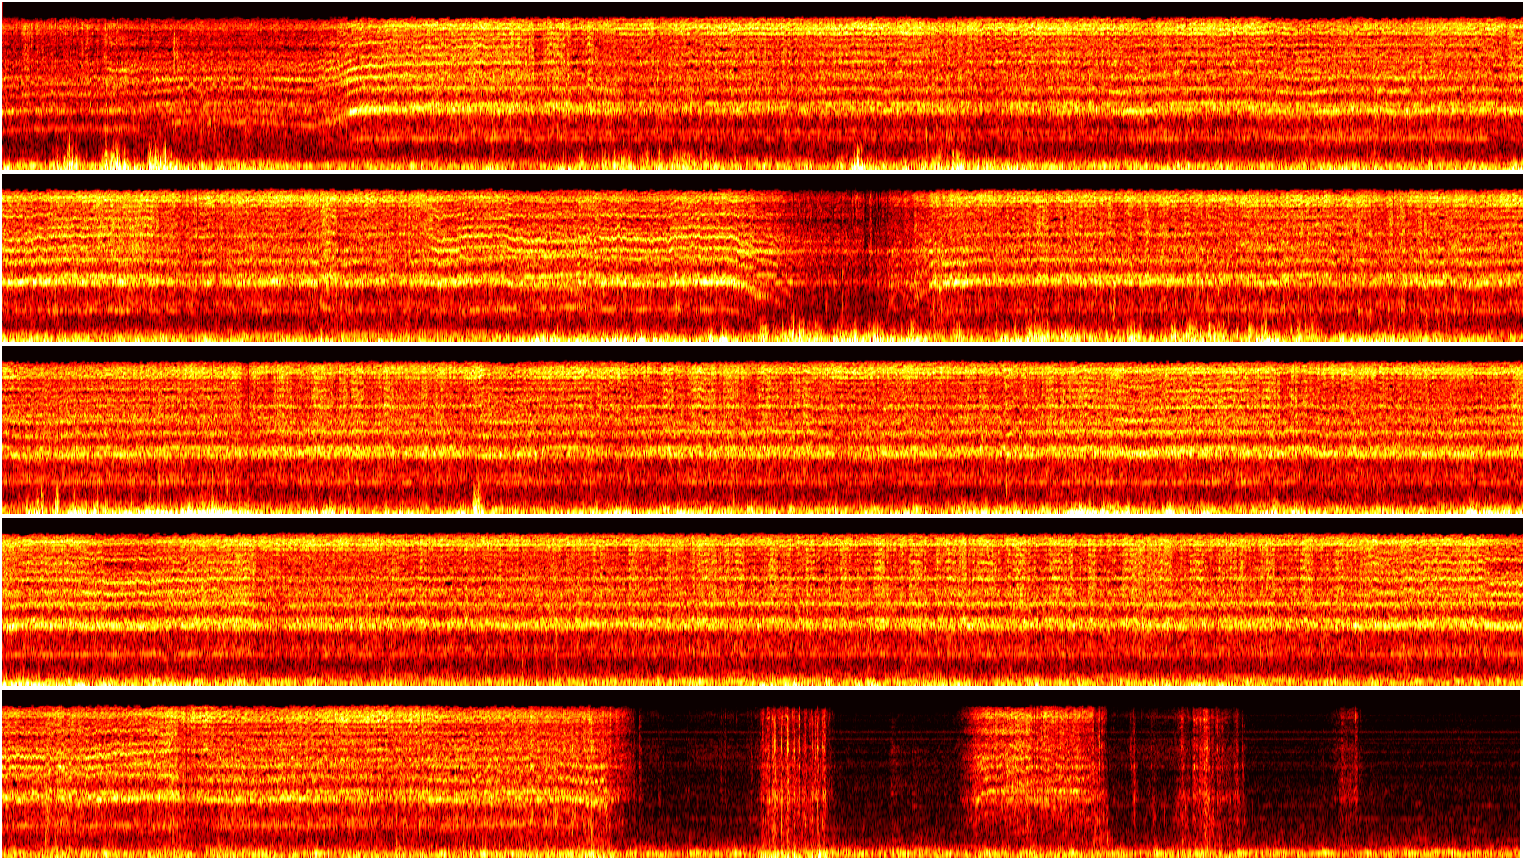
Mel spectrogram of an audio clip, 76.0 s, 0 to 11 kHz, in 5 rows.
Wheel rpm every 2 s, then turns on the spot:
100, 120, 170, 170, 170, 170, 160, 160, 170, 170, 160, 120, 140, 170, 170, 160, 170, 170, 170, 170, 170, 170, 170, 170, 170, 170, 170, 170, 170, 170, 160, 160, 160, 70, 10, 70, 30, 0.
68-70 72-74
